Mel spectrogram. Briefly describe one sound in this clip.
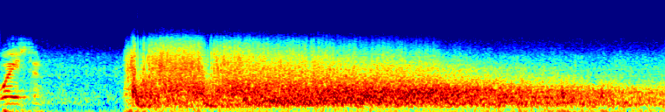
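An explosion booms and roars, then slowly fades.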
